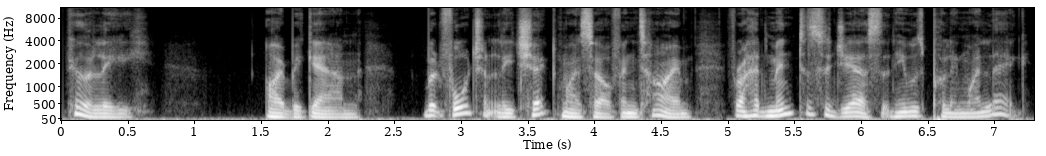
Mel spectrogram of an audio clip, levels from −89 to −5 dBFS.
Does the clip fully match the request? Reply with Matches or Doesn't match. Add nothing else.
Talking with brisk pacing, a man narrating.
Doesn't match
